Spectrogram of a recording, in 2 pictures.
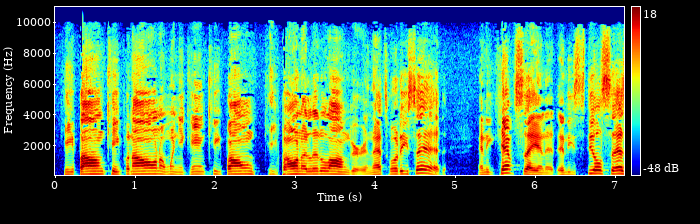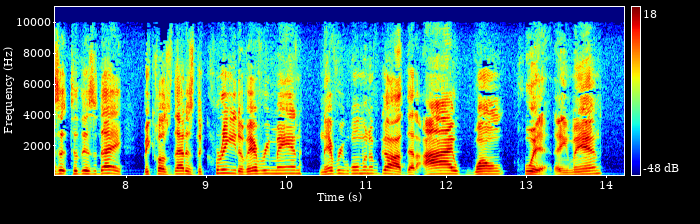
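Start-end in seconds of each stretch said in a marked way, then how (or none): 0.1-3.8 put-on Southern Georgia accent, preaching delivery. A preacher quotes his first pastor's saying in Pastor Mayo's Georgia accent. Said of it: "used to say in that Georgia accent".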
